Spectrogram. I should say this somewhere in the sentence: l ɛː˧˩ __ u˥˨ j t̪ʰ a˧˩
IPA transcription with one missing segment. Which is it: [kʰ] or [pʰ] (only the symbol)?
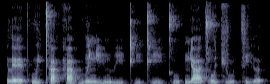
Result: pʰ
